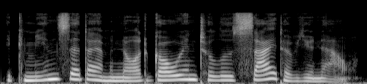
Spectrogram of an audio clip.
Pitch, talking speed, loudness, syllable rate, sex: 190 Hz, 210 wpm, -14 LUFS, 3.7 syllables/s, female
